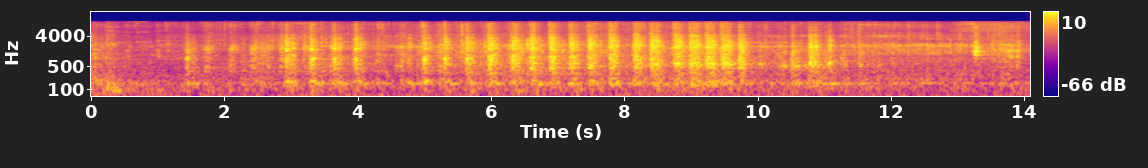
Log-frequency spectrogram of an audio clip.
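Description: Loaded coal train's hopper cars rolling past, steel wheels clacking over the rail joints in a regular rhythm of about three clacks a second, loudest through the middle, over a steady low hum.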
